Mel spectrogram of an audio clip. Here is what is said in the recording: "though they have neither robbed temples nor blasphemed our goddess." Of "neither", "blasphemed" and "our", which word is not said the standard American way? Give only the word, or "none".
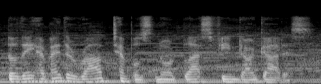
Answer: none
